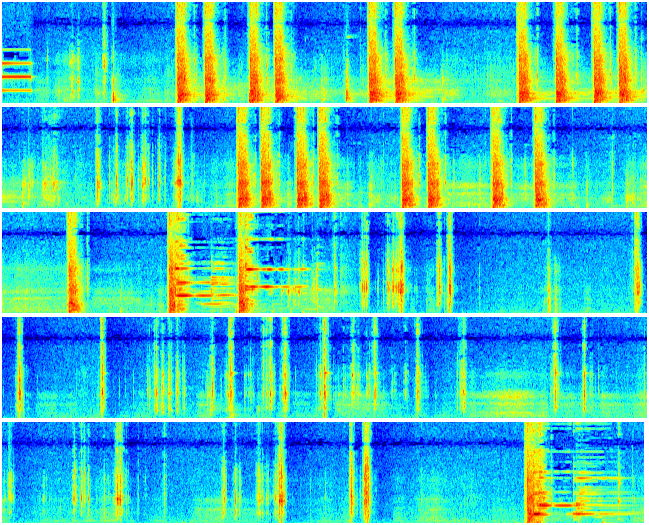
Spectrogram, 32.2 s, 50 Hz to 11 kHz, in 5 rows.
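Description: A shot timer beeps, and a Kimber Custom II 1911 pistol in .45 ACP is fired in quick pairs and strings of shots. The shots come thick over the first half and more sparsely later on.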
